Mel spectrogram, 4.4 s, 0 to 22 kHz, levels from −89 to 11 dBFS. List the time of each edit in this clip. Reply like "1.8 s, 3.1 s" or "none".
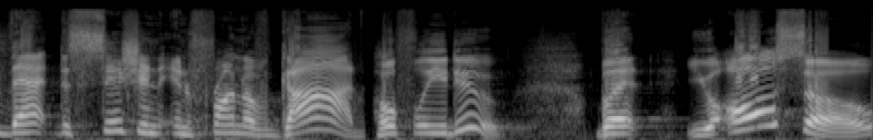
1.8 s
